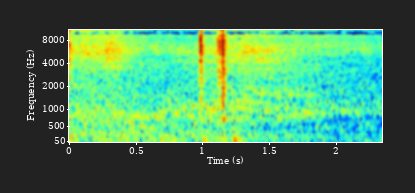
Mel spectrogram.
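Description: Two quick sharp clicks about a second in, a cupboard's push-button latch being released as the door is pulled open, over a steady low rumble.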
